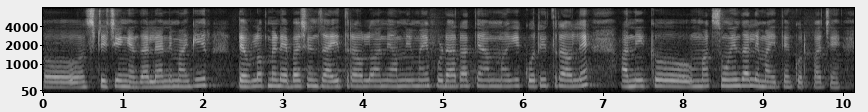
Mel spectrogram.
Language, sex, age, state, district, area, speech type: Goan Konkani, female, 60+, Goa, Sanguem, rural, spontaneous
